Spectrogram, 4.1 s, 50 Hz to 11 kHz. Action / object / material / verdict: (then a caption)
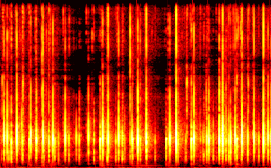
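tap / mechanical keyboard with metal case and plastic keycaps / metal, plastic / none. Two hands type with their fingertips on a Zoom65 65% mechanical keyboard resting on a desk mat, with a dark metal case (likely aluminum), white and grey SA-profile plastic keycaps and lubed switches. A rapid stream of short, crisp key taps centers around 1.7 kHz with bright edges, and each tap dies away almost instantly over a faint low rumble.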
